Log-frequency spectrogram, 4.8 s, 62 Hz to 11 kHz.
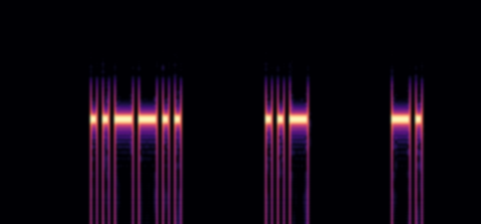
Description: Morse code, heard as a keyed tone, about 20 wpm, spaced as for 8 wpm, 700 Hz. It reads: ?UN
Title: 133 Lesson 22e - Question Mark - Three Characters 20wpm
